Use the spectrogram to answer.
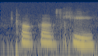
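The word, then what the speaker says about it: CocoCay: Coco Key. – Coco Key? – Key. – Coco Key. It's spelled K, pronounced Key.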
